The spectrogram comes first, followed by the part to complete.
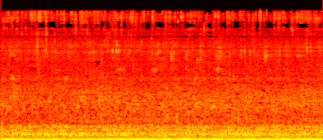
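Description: A thin stream of automatic transmission fluid runs from disconnected cooler lines into a drain pan, with a steady low hum underneath.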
